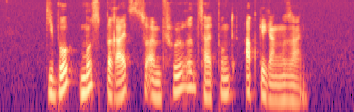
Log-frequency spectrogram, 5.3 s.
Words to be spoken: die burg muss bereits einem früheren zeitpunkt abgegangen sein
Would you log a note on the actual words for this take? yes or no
yes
